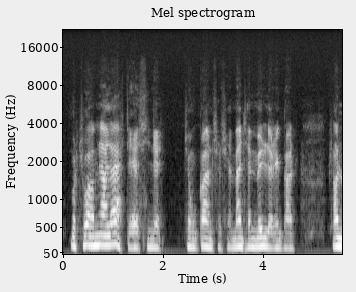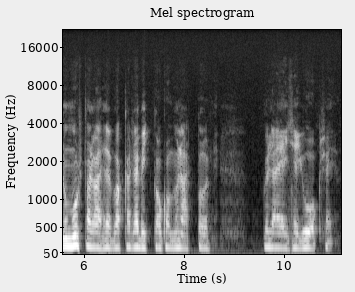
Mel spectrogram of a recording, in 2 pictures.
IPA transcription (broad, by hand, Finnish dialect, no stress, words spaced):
mut soɑhɑm minæ læhteæs sinːe suŋ kɑnsːɑs jɑ mæn sem mylːæriŋ kɑns sɑnːum mustɑlɑisele ʋɑekːɑ reʋit koko munɑt pois ni kylːæ ei se juokse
